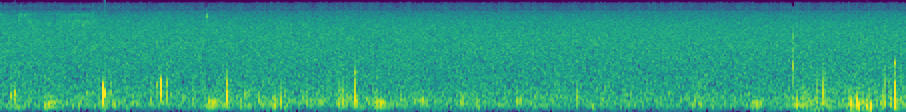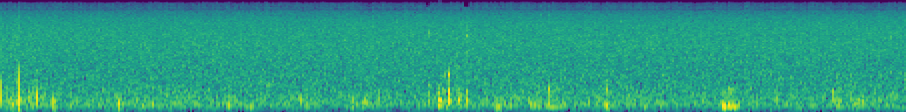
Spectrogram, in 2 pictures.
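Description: Quiet, scattered gurgles and squeaks from the belly over steady low hiss; ordinary stomach growling after drinking water.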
